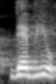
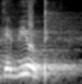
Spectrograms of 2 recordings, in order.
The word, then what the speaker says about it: debut: that is called as debut please don't say it as debut t is silent over here so you have to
